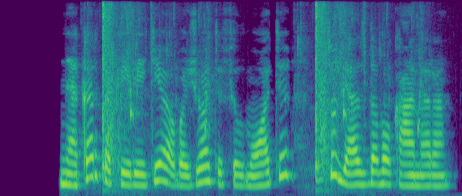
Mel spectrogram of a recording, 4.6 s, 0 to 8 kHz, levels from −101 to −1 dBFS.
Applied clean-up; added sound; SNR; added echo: none; Bathtub (filling or washing) / Water / Splash, splatter; 12 dB; none.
